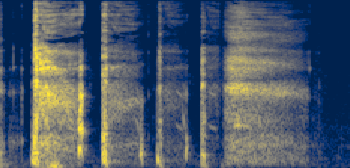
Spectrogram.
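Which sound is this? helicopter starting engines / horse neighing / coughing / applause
coughing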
